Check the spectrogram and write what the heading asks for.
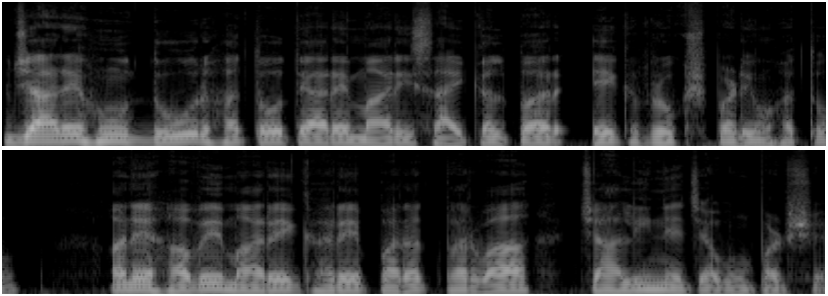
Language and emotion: Gujarati, sad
